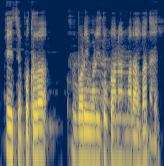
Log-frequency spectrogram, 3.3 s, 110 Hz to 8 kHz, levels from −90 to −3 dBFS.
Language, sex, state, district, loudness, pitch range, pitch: Hindi, male, Uttar Pradesh, Hamirpur, -16 LUFS, 125-145 Hz, 130 Hz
